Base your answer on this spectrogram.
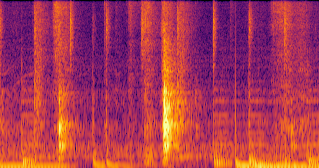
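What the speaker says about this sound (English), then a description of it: "with the onion, we're just gonna go ahead and slice this baby into little dices" A kitchen knife dicing an onion on a cutting board for potato salad, a few sharp chopping knocks spaced irregularly among quieter blade taps, close and clear with no talking.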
